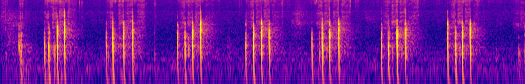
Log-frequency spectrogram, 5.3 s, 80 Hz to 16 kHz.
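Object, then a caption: Solid milk chocolate bar tapped with a chocolate piece. A solid, textured milk chocolate bar is tapped with a smaller piece of chocolate held in the fingers. About 29 short, dry clicks come in quick bursts of three to four, roughly every 0.7 seconds. The clicks are crisp and bright with almost no ring, against a faint background hiss.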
